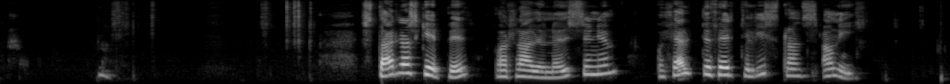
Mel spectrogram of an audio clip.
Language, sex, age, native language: Icelandic, female, 70-79, Icelandic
